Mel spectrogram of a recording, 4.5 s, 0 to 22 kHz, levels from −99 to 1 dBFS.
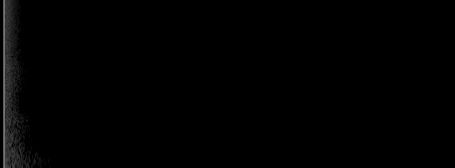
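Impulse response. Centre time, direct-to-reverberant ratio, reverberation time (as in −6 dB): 2 ms, 16.5 dB, 0.65 s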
